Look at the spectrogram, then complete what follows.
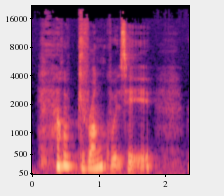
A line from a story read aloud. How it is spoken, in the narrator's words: Remus asked James, with a laugh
